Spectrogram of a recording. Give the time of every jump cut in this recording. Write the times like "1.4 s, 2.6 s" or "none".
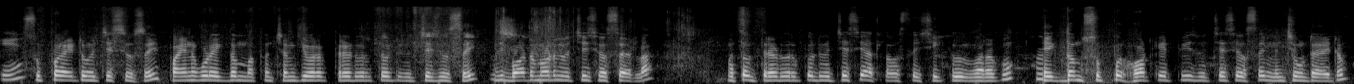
4.9 s, 10.3 s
